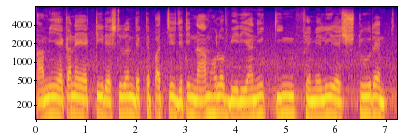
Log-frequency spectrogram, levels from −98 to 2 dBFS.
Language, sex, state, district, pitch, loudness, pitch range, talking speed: Bengali, male, Assam, Hailakandi, 135 Hz, -10 LUFS, 120-140 Hz, 115 wpm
